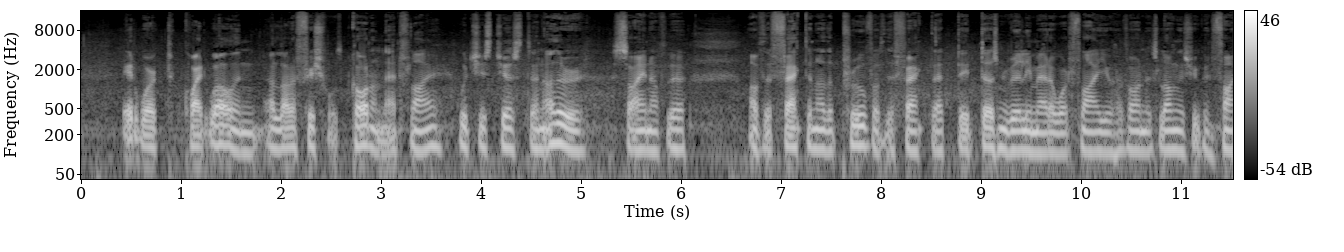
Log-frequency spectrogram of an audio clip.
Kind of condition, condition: setting, outdoors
